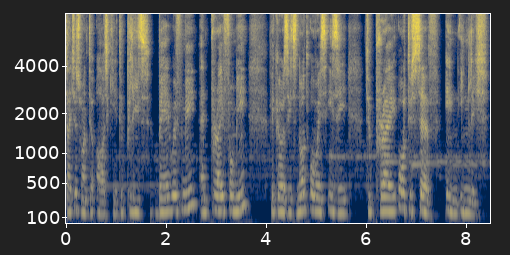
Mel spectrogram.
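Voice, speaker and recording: A man's voice: fairly high pitch, rough recording. A man with an Afrikaans accent, whose first language is Afrikaans, leading a spoken prayer in an earnest, fervent way, swelling with emphasis on his petitions. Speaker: prayer leader.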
